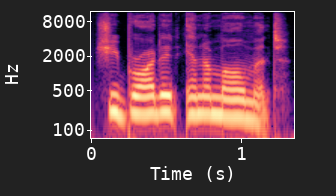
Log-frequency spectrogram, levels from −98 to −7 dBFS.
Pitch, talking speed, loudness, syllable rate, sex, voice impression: 185 Hz, 265 wpm, -14 LUFS, 5.6 syllables/s, female, very feminine, adult-like, slightly middle-aged, thin, tensed, powerful, slightly bright, slightly soft, clear, fluent, cool, very intellectual, refreshing, very sincere, calm, friendly, reassuring, slightly unique, elegant, wild, sweet, slightly strict, slightly intense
